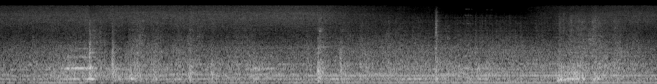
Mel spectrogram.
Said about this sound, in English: We're passing another train. That's exciting. It's red.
